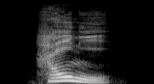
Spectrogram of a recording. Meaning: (noun) scatterbrained, stupid person; nut; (proper noun) a diminutive of the male given name Heinrich, equivalent to English Hank
- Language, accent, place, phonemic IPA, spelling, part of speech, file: German, Germany, Berlin, /ˈhaɪni/, Heini, noun / proper noun, De-Heini.ogg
